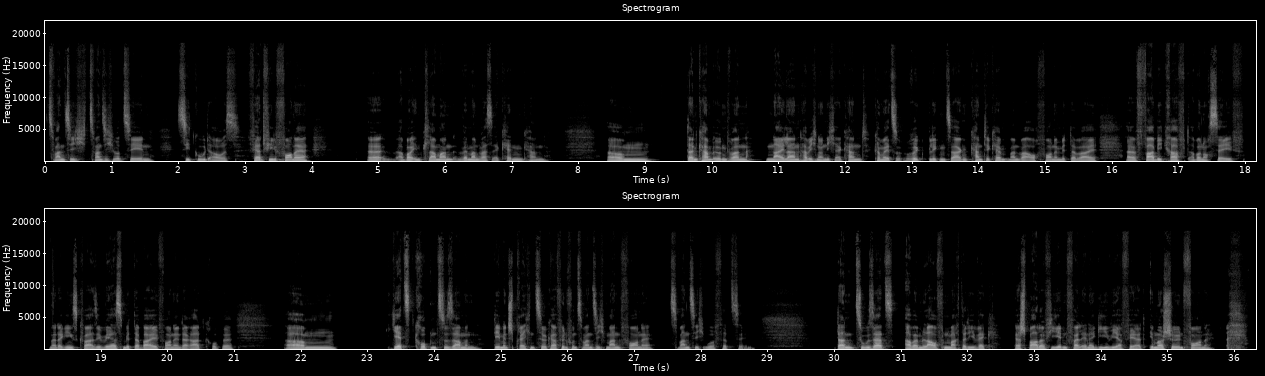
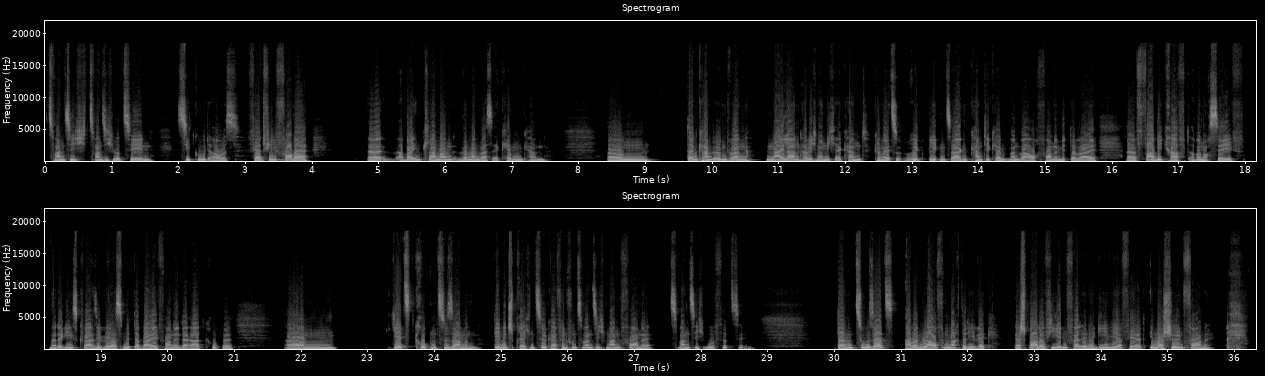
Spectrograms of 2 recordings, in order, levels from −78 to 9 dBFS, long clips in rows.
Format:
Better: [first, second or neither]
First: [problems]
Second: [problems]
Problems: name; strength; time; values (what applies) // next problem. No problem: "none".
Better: first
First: none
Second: distortion; heavy; 14% of the sound clipped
